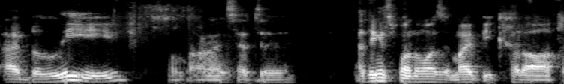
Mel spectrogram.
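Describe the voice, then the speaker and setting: A man is speaking. His pitch sits fairly low. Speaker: complainant in a utility hearing. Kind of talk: formal hearing testimony. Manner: fast.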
